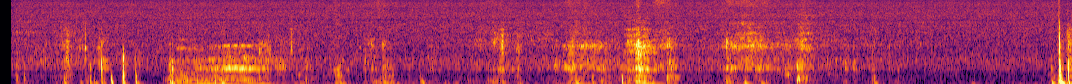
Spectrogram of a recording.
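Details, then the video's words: Mastiff growling at himself in a mirror: low rumbling growls in bursts, the longest near the start, with softer broken grumbles after and a sharp knock at the end. "Mastiff growling at himself in a mirror"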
